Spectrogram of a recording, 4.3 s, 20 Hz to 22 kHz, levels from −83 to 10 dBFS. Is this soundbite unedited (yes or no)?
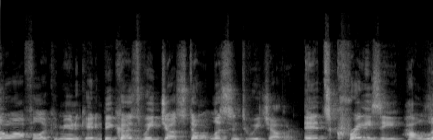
no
